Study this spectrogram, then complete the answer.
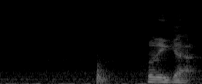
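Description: A can taps down on a wooden table.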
